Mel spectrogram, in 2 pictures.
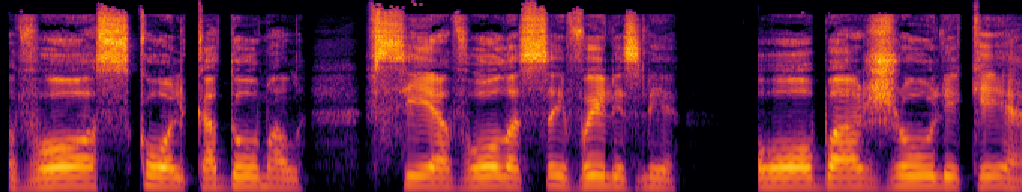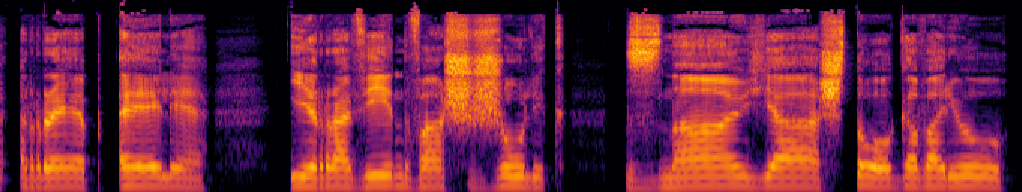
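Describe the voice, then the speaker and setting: A woman voicing a blunt, hoarse, scornful old male weaver in an audiobook. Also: fairly low pitch, level tone, drawn-out words, a little mellow, dry recording, clean studio sound. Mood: bitter.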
